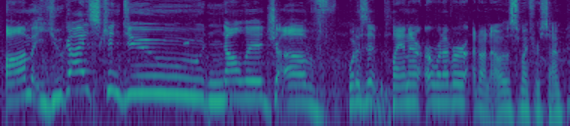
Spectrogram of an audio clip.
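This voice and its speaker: A young man with a high voice runs a tabletop game over voice chat, narrating in a halting way full of ums and fresh starts. A light hiss of noise sits behind him on his home mic. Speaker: game master. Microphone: home microphone on voice chat.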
